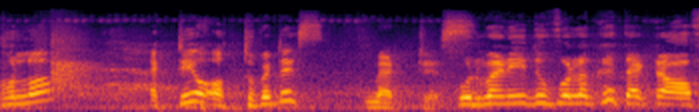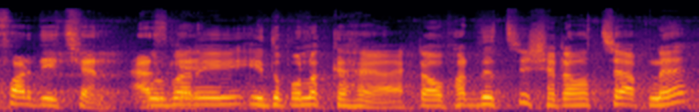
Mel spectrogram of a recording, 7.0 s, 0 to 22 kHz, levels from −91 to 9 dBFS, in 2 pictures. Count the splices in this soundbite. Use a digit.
1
